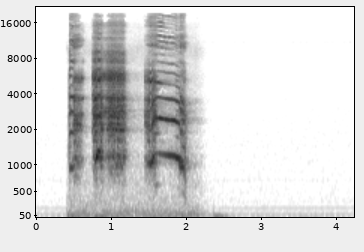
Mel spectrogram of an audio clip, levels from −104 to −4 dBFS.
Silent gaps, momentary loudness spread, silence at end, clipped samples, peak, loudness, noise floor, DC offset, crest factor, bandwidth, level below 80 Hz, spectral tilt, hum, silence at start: none; 10 LU; 2.25 s; under 0.1%; -6 dBFS; -22 LUFS; -84 dBFS; under 0.1%; 22 dB; 19.5 kHz; -68 dBFS; 5 dB/octave; 60 Hz at -75 dBFS; 0.45 s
